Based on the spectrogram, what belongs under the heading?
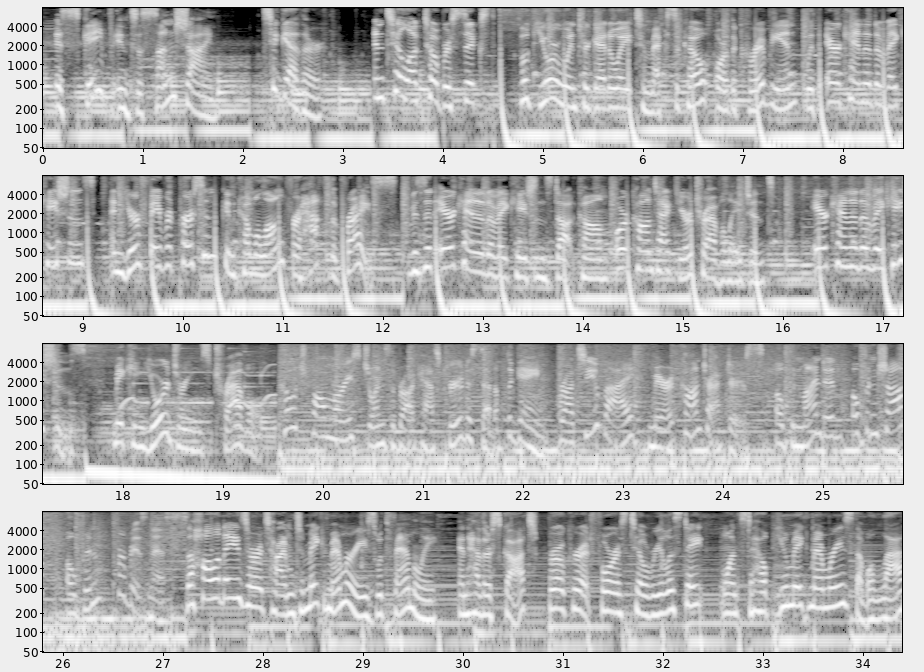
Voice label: Commercial, Voice Demo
